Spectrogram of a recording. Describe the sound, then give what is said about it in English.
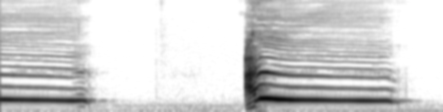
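A person imitates a dog howling on a doorstep with two drawn-out, steady vocal cries. The first is short and fades, and after a pause a longer one starts with a sharp burst. Both are loud and alone. “But that was the only dog on the doorstep with the man. And he just howling. Ow!”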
